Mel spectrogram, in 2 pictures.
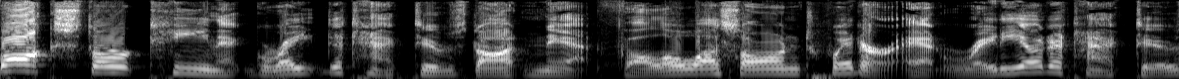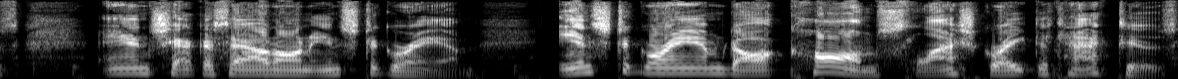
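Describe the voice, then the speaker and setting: Speaking at a fairly slow pace, a man with a fairly high pitch and lively intonation has an unremarkable speaking voice. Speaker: podcast host. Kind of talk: casual podcast intro and episode commentary.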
